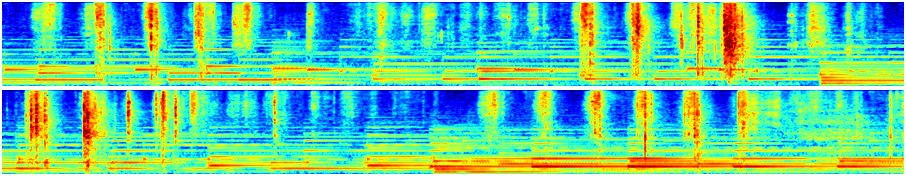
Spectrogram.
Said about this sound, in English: But let's go ahead and shuffle.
